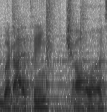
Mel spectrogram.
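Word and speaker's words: cholla: area including the Troya cactus garden apparently it's pronounced choya but I think Chala sounds better the choya cactus are some of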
